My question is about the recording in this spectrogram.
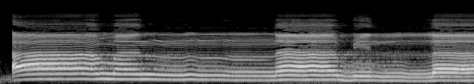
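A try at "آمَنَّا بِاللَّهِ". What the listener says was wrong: Lafzullah tidak tebal karena sebelumnya kasrah. Lafaz Allah akan tebal kalau sebelumnya itu dhammah dan fathah.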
